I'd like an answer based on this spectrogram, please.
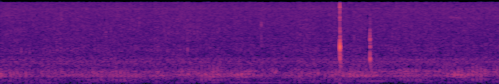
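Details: Soft continuous cat purr, a steady low rumble without pauses, broken only by two brief sharp ticks near the end of the stretch.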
